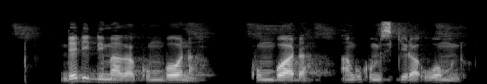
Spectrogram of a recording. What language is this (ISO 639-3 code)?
dav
